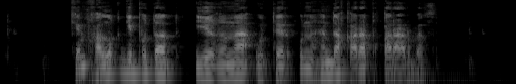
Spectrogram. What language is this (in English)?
Bashkir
